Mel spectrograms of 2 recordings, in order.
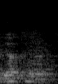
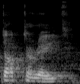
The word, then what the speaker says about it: doctorate: Doctorate. It's not doctorate. This is not very strong, so this becomes doctorate. Exactly, doctorate. Now you could say PhD as well, but it is also acceptable to say doctorate.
